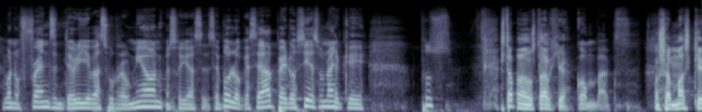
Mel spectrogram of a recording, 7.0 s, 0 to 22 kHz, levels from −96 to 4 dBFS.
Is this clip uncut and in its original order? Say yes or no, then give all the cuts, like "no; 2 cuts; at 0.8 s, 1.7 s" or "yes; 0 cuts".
no; 5 cuts; at 1.0 s, 1.7 s, 2.2 s, 3.4 s, 5.2 s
